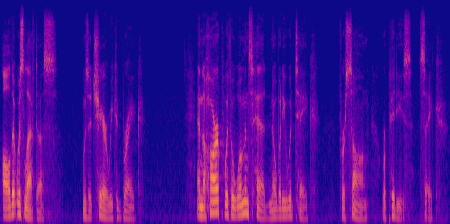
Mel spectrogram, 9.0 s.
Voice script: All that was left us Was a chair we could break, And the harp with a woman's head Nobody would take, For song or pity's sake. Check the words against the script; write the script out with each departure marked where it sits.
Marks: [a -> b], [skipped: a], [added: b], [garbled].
All that was left us Was a chair we could break, And the harp with a woman's head Nobody would take, For song or pity's sake.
